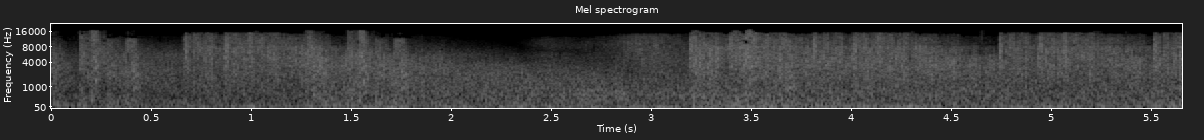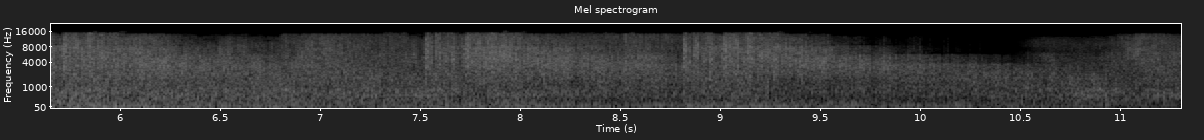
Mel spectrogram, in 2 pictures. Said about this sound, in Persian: تنها راهی که به ذهنشون رسید این بود که شهر رو به توپ ببندن.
